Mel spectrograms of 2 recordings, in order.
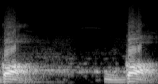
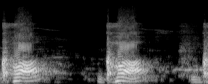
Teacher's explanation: তুমি বলো গ, গ, বাতাস কম বেরিয়েছে। যদি বলো ঘ, ঘ, ঘ, বাতাস বেশি বের হচ্ছে। তাহলে এই ঘ উচ্চারণে বাতাস বেশি বের হচ্ছে। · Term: মহাপ্রাণ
